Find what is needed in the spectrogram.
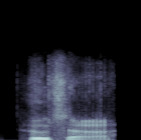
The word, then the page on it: hooter: British English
